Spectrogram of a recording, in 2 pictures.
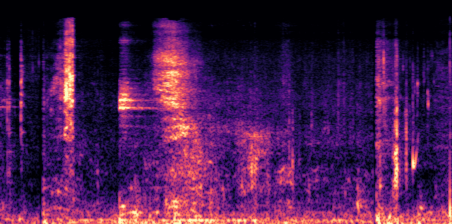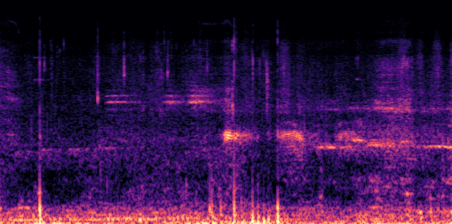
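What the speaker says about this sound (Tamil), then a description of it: "மரத்தடியில் வந்து வச்சு மீன் கழுவிட்டு இருக்கோம்" Water splashing and sloshing close by as fresh ayala fish (mackerel) are rinsed under a tree outdoors, with irregular wet slaps and scattered clatter throughout.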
